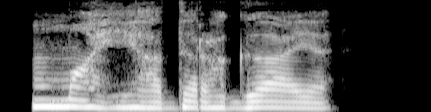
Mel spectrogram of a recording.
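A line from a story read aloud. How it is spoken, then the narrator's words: Breathless. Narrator (Russian): выдохнул Гарри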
